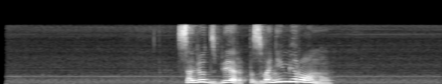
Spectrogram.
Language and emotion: Russian, positive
